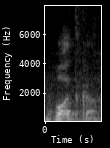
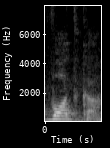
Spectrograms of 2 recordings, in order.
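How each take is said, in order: Both takes have the same delivery.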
